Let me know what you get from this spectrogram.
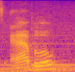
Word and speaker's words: Abloh: So, if you don't know, Virgil, I believe how you pronounce it is Abloh.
